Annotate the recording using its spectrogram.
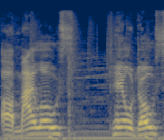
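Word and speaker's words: Miloš Teodosić: favorite is definitely mil Milos ta doich is I think how you say it from he's from Europe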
